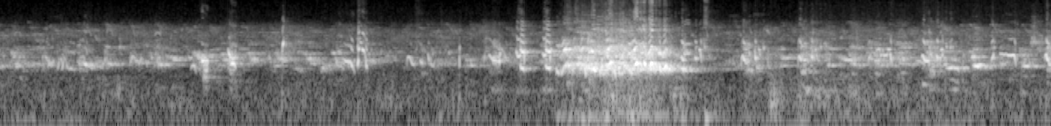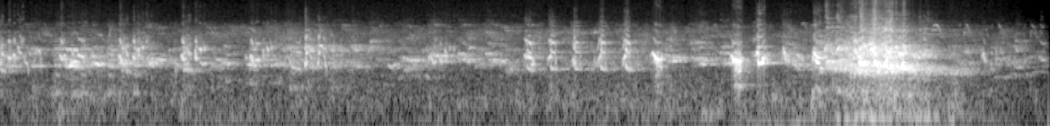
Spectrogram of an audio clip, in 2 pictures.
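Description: A flock of eight-month-old turkeys, mostly hens, calling in a continuous chatter of short notes. Two louder, longer outbursts rise above the chatter, one about eight seconds in and one near the end.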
